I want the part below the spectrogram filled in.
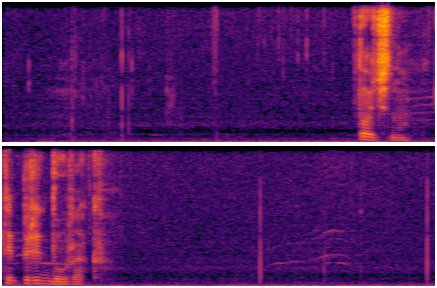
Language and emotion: Russian, angry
